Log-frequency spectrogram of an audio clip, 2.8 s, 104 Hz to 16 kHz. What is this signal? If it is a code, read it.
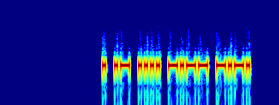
Morse code, heard as a keyed tone, about 40 wpm, 700 Hz. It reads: EAHYC
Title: Code Groups - 5 Letters - 40wpm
